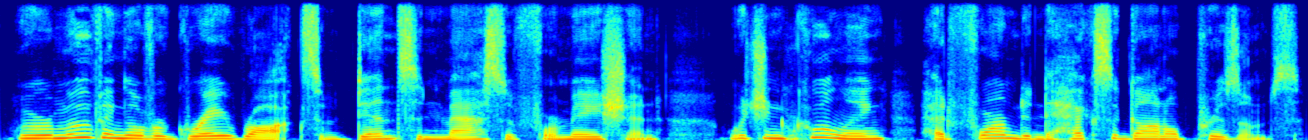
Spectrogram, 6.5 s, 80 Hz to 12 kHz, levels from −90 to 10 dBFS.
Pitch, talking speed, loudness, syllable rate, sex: 230 Hz, 175 wpm, -17 LUFS, 5.7 syllables/s, female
